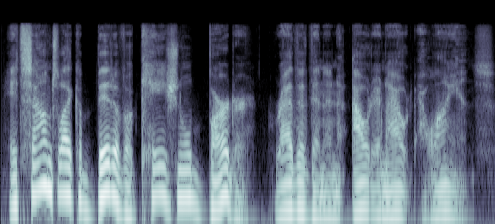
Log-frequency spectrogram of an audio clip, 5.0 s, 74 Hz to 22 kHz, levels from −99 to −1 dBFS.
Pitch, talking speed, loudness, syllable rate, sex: 110 Hz, 180 wpm, -19 LUFS, 5.1 syllables/s, male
